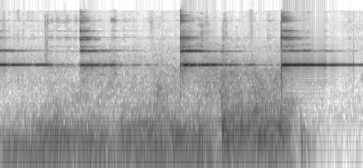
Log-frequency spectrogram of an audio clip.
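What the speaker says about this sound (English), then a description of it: "So we should hear the bells ringing at equal intervals in time." A ball rolling down a ramp produces a low continuous rumble, with small bells struck at roughly equal intervals that ring out as bright, clear dings, each one decaying over a second or so.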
